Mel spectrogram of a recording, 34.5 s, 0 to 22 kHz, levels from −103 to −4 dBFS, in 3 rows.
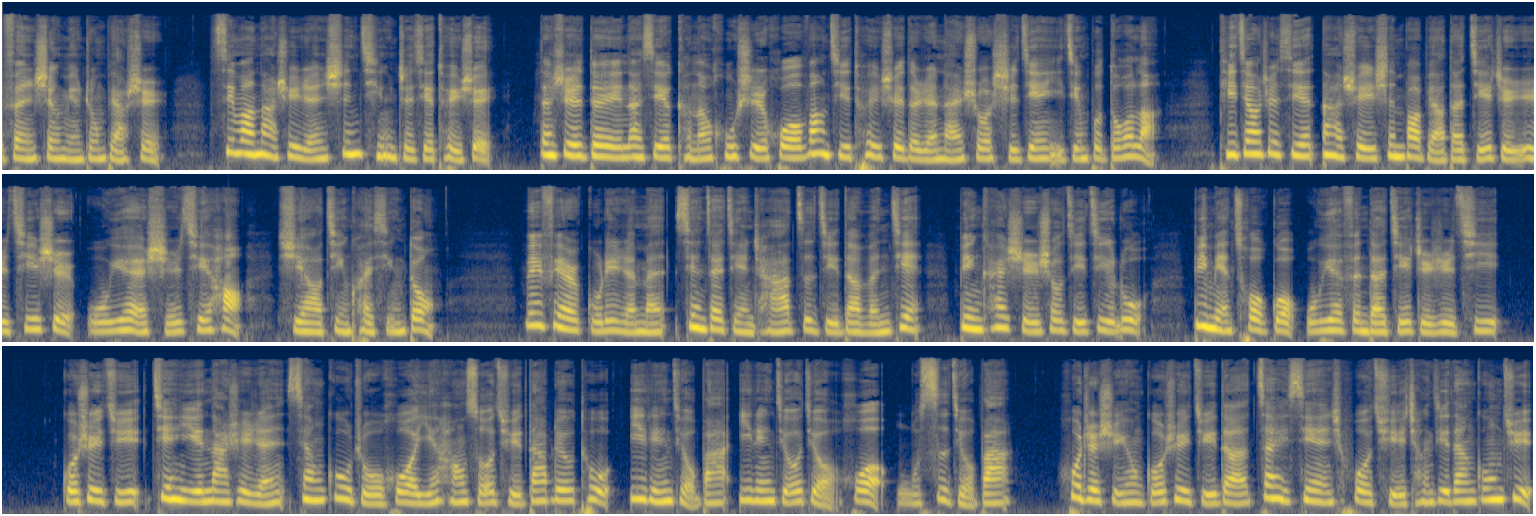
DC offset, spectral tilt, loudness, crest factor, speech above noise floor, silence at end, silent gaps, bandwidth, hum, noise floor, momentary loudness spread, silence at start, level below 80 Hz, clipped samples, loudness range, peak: under 0.1%; -4.5 dB/octave; -17 LUFS; 16 dB; 51 dB; 0 s; none; 17 kHz; none; -67 dBFS; 7 LU; 0 s; -42 dBFS; under 0.1%; 3 LU; 0 dBFS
